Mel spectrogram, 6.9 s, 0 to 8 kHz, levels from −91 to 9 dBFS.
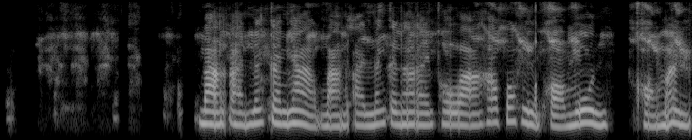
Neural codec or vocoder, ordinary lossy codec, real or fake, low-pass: codec, 16 kHz, 4 kbps, FunCodec, trained on Chinese and English, 50 frames a second; none; fake; none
